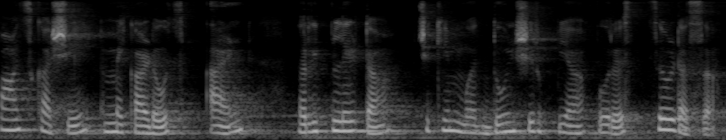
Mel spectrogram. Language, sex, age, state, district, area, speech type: Goan Konkani, female, 30-45, Goa, Bardez, rural, read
